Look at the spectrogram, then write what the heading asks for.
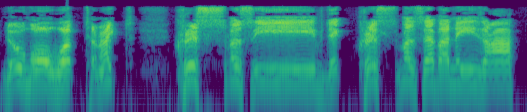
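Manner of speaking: loud, high, hearty call; a jolly master rallying his boys; jovial Fezziwig. Acted. Fezziwig to his apprentices, loud and jovial.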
